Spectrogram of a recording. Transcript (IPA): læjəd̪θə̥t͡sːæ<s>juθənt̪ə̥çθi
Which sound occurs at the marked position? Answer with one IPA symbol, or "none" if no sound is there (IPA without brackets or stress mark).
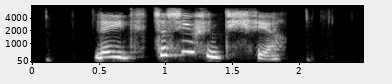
s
